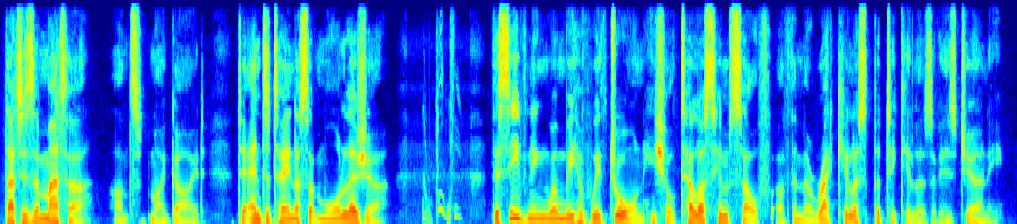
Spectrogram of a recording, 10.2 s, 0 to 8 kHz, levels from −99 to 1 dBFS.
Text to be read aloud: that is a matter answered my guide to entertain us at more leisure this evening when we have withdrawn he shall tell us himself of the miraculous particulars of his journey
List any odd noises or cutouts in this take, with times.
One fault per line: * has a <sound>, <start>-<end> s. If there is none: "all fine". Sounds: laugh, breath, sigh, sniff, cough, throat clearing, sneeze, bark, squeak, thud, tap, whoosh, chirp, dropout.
* has a chirp, 4.2-4.6 s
